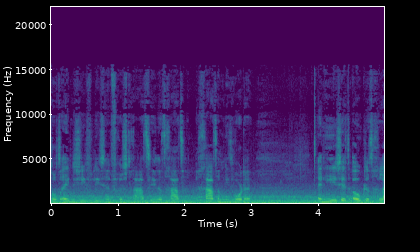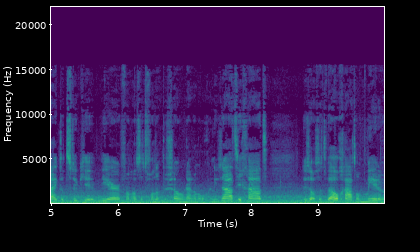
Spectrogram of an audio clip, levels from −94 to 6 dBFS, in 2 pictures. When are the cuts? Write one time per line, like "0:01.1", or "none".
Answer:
none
